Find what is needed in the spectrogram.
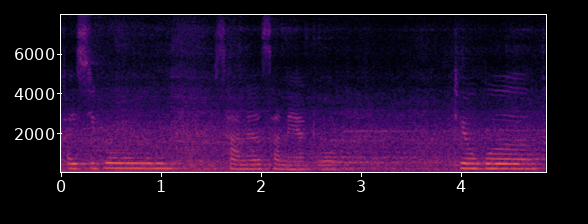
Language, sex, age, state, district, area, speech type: Bodo, female, 18-30, Assam, Chirang, urban, spontaneous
